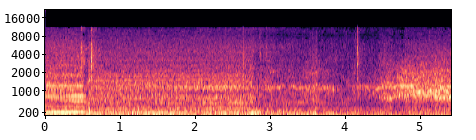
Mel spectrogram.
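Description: Mini race car in a racing video game at Interlagos, engine climbing through the gears with a steady buzzing drone, brief shift breaks and tyre noise, played loud and alone.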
